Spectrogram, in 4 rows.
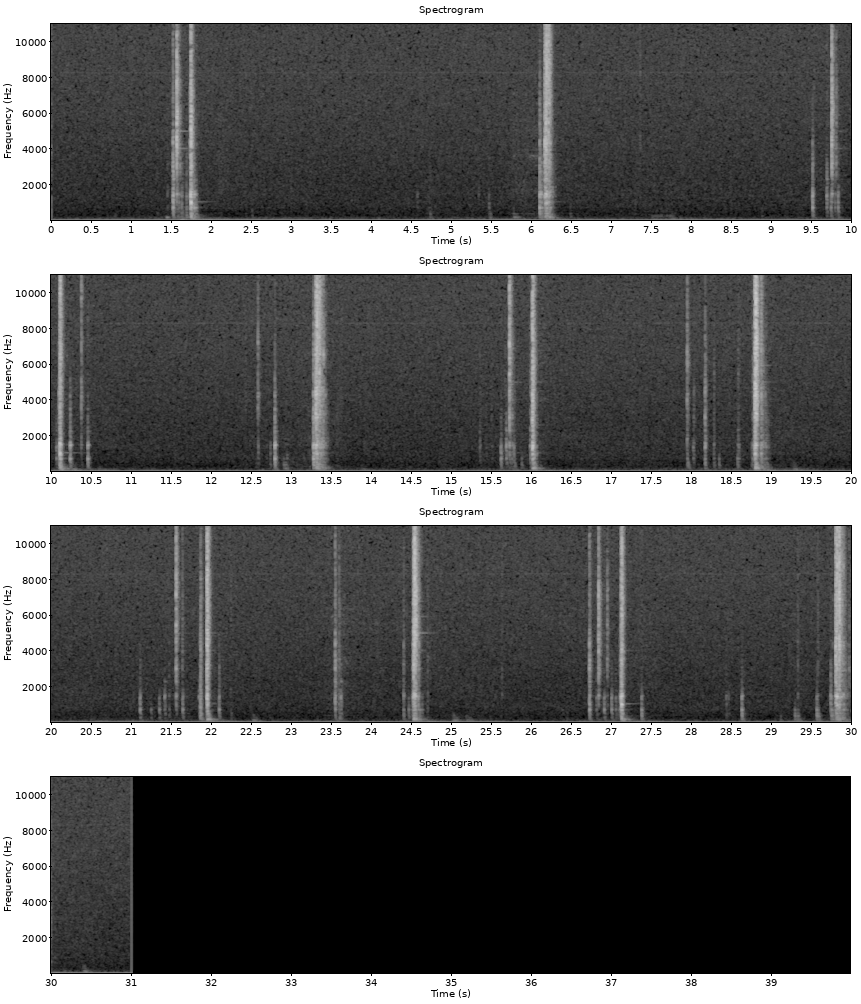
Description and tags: Turn signal switch on a Mercedes Benz 190E, shot from the passenger seat with a Rode NT1a.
